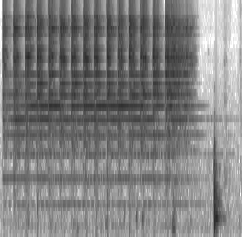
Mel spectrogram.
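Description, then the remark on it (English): A railroad crossing bell clangs loudly in a rapid, steady rhythm, then blurs into a continuous ring that abruptly cuts off. A single dull thump follows. “You don't want to know, but I actually love the SafeTran hybrid bells.”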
